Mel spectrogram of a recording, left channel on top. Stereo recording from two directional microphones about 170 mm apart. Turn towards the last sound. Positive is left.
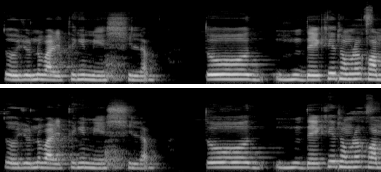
turn(degrees=10)  # may be behind; listen again after turning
